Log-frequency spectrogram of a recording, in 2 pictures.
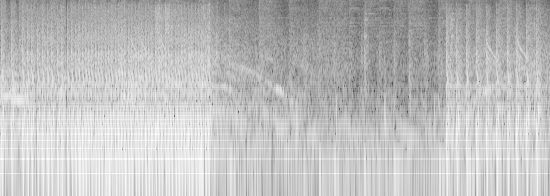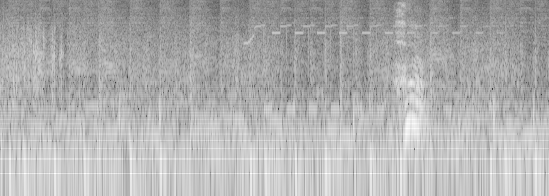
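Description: Turret gunfire in Quake II: a dense burst of rapid shots, then a shorter rattling volley and a later single blast, all over loud industrial game music.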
